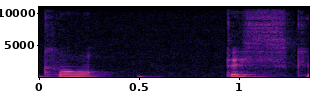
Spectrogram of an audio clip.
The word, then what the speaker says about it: quand est-ce que: Quand est-ce que, a note here with quand, the pronunciation, quand est-ce que, it's a T sound.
